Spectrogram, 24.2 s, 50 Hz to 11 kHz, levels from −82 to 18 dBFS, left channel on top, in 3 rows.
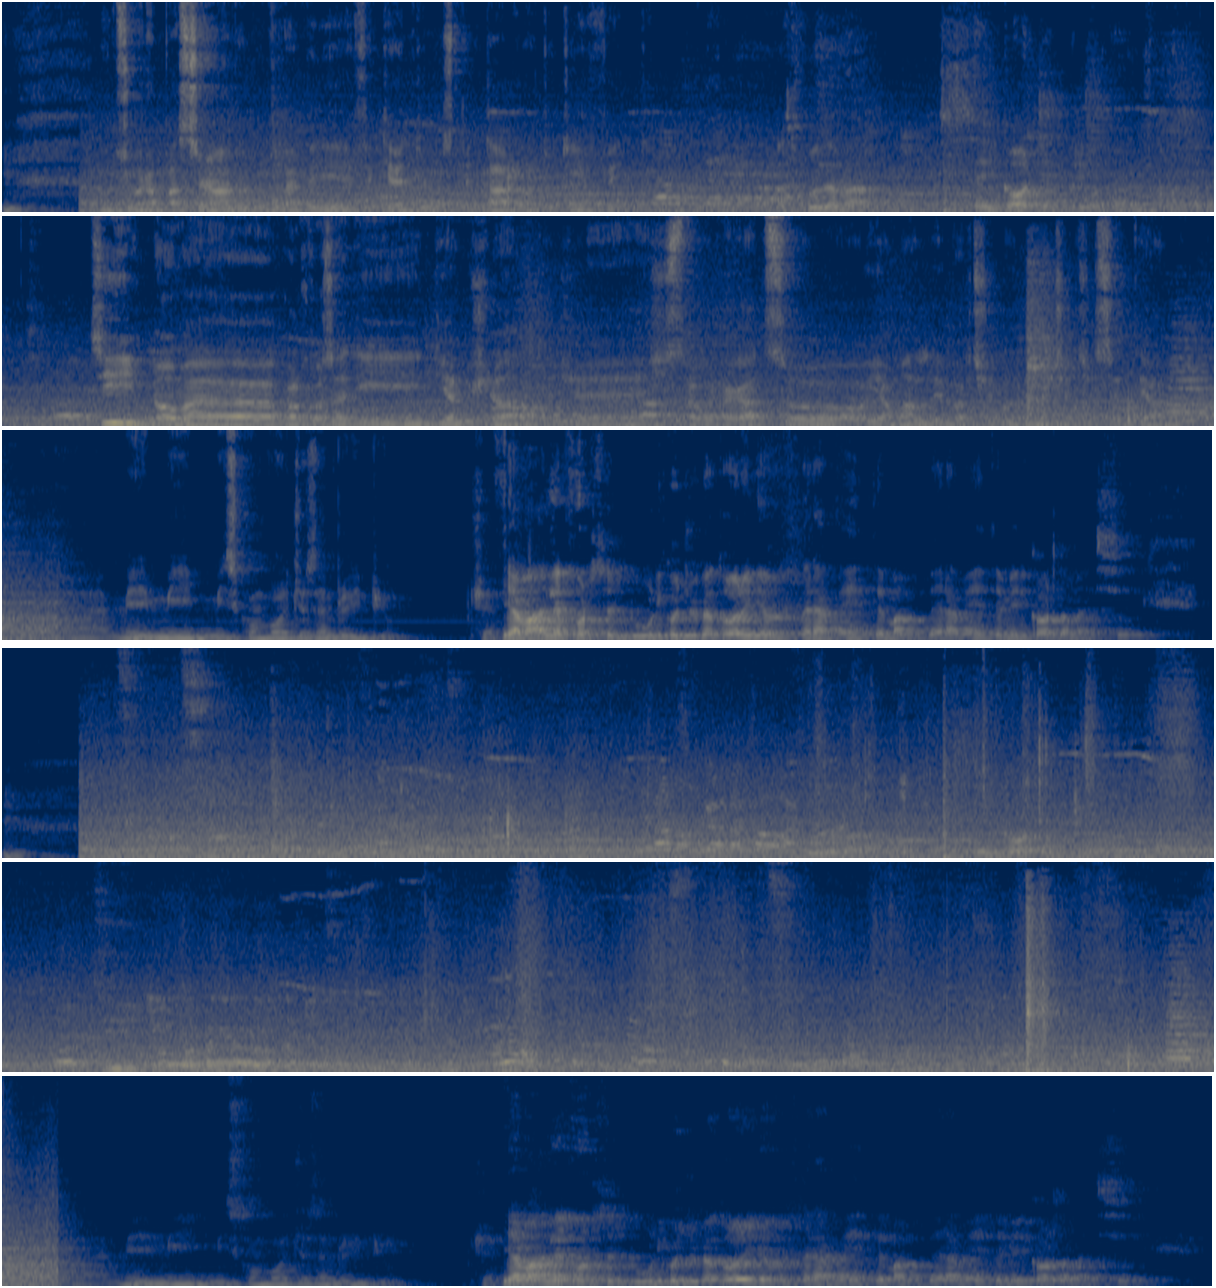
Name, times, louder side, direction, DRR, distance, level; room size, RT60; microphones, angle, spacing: voice 1, 0.0-5.3 8.3-8.4 8.7-18.8 19.3-19.6 23.8-24.0, left 6 dB, 85° left, 0.4 m, -40 dB
sound 1, 0.5-16.5, right 5 dB, 75° right, 0.5 m, -38 dB
voice 2, 5.1-8.1 19.5-23.7, left 2 dB, 60° left, 0.7 m, -39 dB
5.6 x 3.9 x 5.8 m
head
